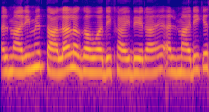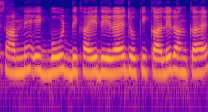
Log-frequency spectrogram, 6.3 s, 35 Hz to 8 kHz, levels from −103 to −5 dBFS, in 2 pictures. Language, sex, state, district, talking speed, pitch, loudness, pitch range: Hindi, female, Bihar, Darbhanga, 230 wpm, 250 Hz, -28 LUFS, 240-260 Hz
